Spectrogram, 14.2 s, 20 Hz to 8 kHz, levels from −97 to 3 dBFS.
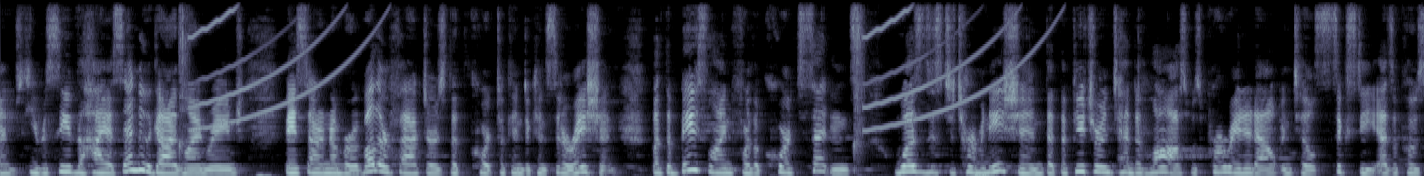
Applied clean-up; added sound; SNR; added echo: classical method WPE with log-MMSE.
